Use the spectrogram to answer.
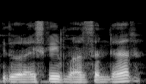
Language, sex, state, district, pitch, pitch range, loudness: Tamil, male, Tamil Nadu, Kanyakumari, 120 Hz, 115-130 Hz, -15 LUFS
